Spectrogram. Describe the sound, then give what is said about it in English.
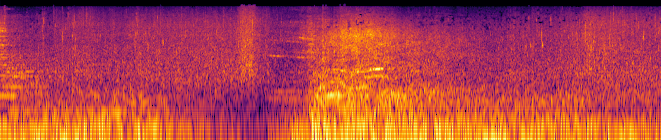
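A spaceship engine roars overhead as the ship is brought in near the site, a dense, rushing rumble that swells louder midway as the craft comes down, then holds steady. No voices. “So we're in, there's like ankle-high water, and the Normandy is coming in above us.”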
